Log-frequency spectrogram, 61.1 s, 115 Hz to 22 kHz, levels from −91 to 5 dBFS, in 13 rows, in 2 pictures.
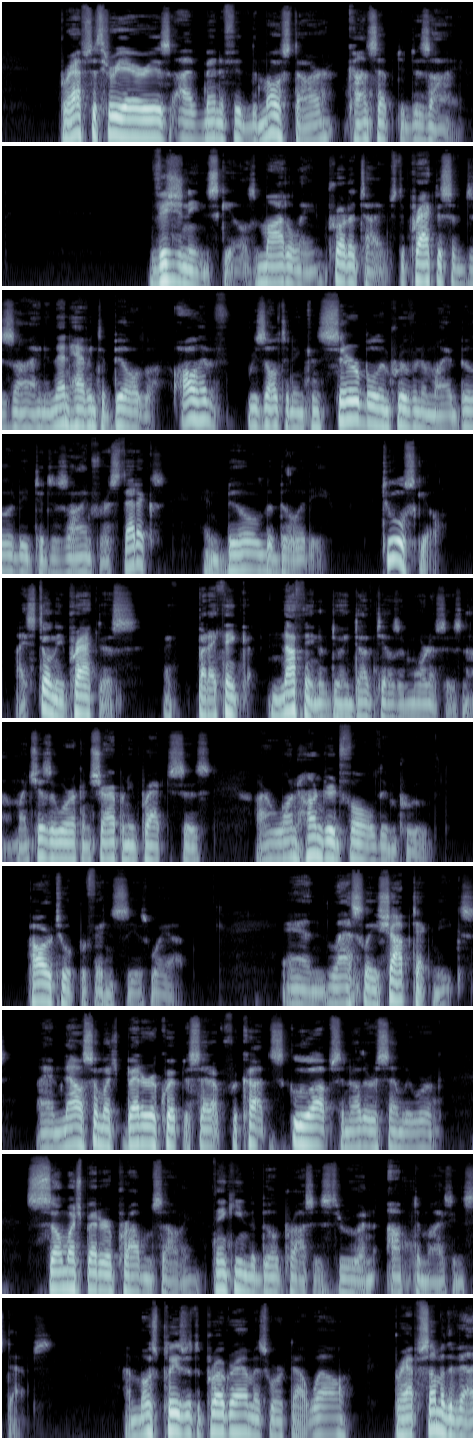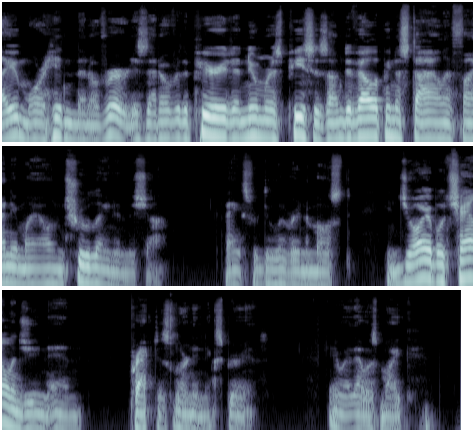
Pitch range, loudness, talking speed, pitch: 100-130 Hz, -22 LUFS, 160 wpm, 115 Hz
